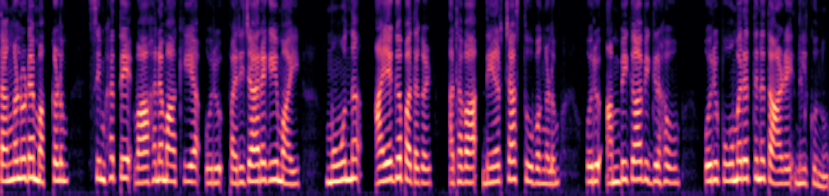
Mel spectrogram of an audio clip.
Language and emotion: Malayalam, neutral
